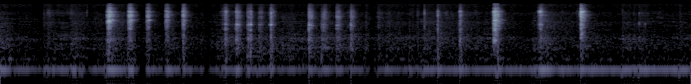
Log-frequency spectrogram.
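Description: A knife scrapes and slices melon flesh.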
